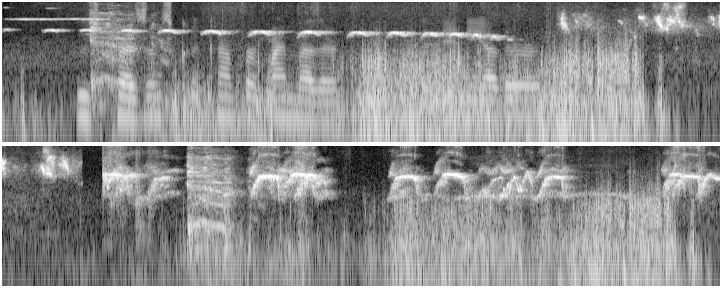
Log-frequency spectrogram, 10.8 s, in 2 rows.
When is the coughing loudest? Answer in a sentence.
The volume of the coughing peaks at 7 seconds.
